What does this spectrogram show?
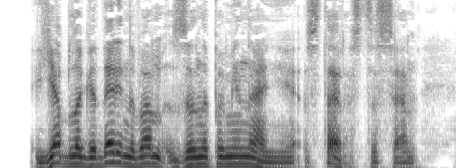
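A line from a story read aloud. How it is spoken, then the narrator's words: Calm ironic reply. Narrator (Russian): ответил он совершенно спокойно, но только дурак не услышал бы в его словах иронию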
